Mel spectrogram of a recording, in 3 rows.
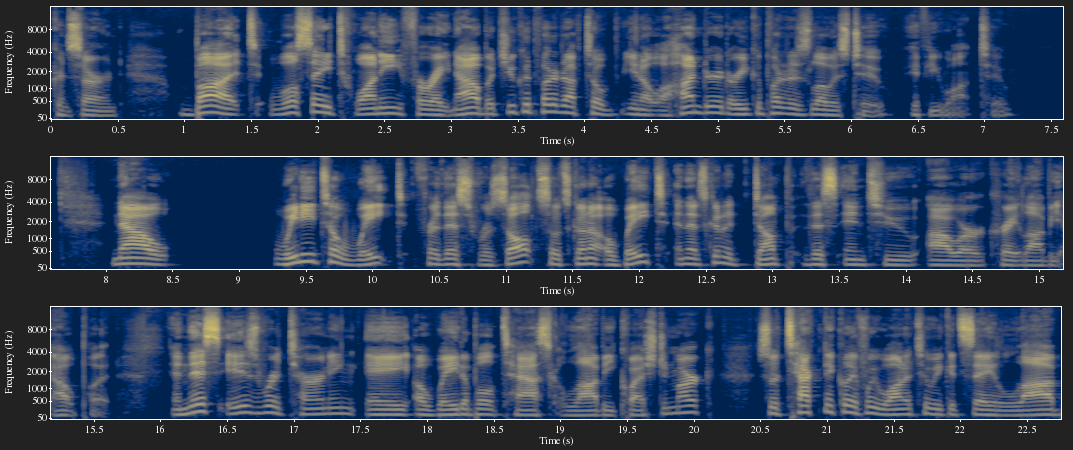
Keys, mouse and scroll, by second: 6.4 Return, 6.6 Return, 9.2 click, 9.3 click, 13.5 click, 19.5 click, 19.6 click, 20.3-22.3 typing, 20.4 click, 21.5 Tab.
